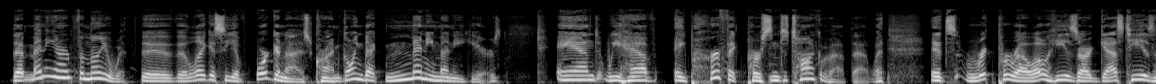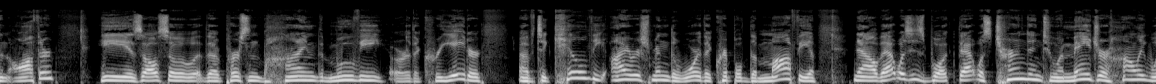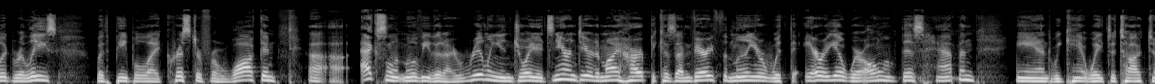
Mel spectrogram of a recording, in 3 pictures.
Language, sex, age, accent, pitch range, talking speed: English, male, 40-59, American, 155-205 Hz, 195 wpm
